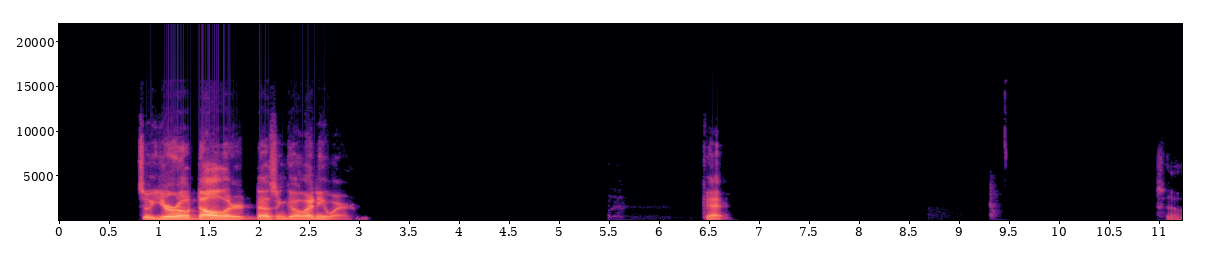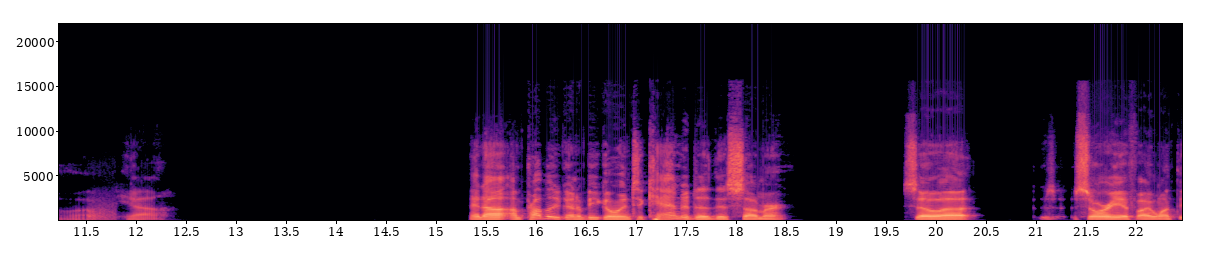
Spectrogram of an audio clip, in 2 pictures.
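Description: A middle-aged man talks calmly into a close microphone over an online call, with pauses.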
